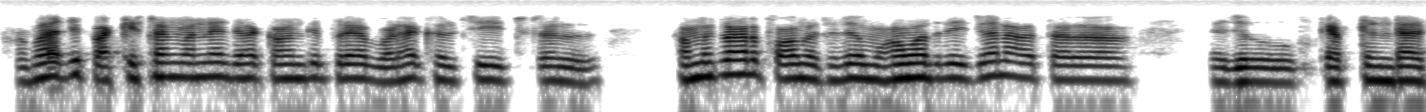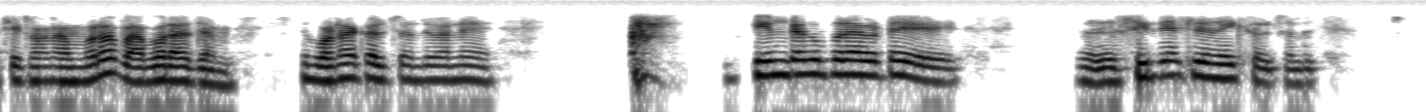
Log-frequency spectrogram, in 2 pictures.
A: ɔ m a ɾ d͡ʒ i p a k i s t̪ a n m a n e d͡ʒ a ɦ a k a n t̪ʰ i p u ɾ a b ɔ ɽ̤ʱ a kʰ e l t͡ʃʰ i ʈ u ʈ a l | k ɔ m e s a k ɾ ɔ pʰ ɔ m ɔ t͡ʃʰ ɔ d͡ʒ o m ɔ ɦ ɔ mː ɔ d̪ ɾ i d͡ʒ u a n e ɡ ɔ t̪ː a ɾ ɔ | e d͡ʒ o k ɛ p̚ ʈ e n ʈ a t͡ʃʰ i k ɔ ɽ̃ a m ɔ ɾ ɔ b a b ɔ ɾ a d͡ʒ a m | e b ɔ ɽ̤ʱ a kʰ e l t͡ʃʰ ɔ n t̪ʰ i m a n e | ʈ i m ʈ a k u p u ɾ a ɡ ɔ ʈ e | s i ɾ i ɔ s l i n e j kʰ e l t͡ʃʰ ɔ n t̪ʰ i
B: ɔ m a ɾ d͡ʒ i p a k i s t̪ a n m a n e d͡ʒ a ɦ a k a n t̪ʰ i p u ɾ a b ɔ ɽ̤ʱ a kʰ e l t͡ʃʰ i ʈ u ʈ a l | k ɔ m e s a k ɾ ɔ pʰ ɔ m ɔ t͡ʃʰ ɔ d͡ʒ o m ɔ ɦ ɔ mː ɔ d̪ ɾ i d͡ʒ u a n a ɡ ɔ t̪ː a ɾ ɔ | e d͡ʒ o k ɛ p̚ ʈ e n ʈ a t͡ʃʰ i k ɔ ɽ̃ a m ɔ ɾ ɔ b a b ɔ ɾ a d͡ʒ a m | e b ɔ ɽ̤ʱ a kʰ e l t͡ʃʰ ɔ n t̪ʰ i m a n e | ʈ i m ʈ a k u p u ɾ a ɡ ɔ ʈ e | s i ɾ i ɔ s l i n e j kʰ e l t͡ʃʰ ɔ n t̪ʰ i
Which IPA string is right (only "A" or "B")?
B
